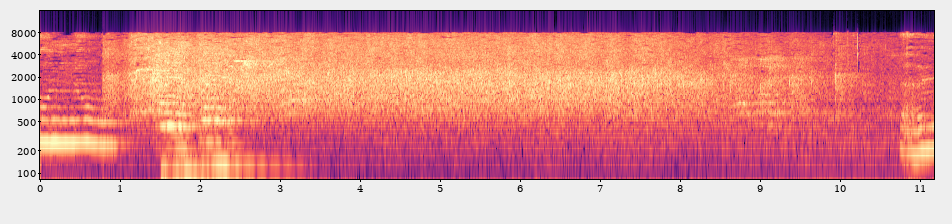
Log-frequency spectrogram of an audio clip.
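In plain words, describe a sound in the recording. An orchestra plays with violins.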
